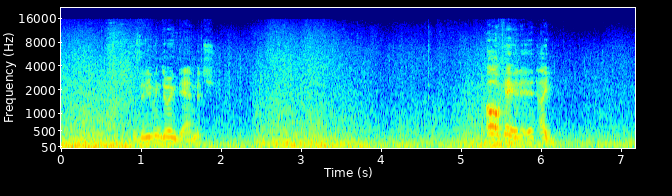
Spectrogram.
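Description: A man exclaims loudly into a close microphone.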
